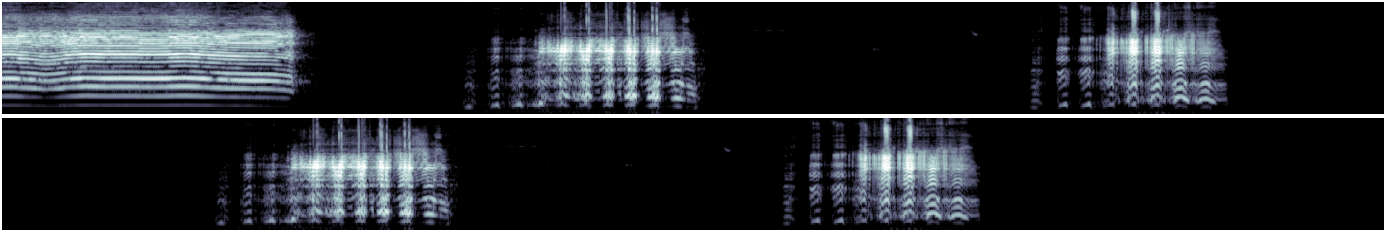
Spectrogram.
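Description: A sheep's long bleat ends about a second and a half in. Then a young goat bleats four times, each a quavering call about a second long, with two to three seconds between calls.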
